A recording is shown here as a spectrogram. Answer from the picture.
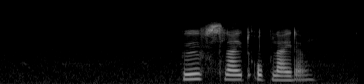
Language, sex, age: Afrikaans, female, 20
